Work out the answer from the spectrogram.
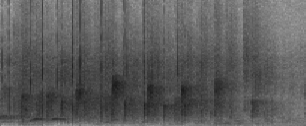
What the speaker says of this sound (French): je vous demande avec énergie d'applaudir celui qu'on appelle Pi, a.k.a. Pili Pili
